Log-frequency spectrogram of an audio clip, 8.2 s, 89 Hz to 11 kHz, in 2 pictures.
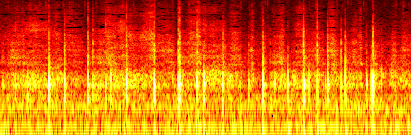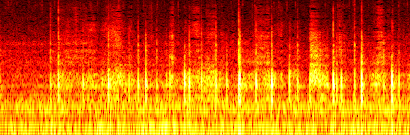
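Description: A small square printed cardboard gift box with a blue floral design, made for a bone china mug and likely holding the mug, is held by its sides and tapped gently with long nails and fingertips. The soft, quick taps come in a steady, irregular patter with a hollow papery knock around 520 Hz that dies away almost at once, over a low steady hum.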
